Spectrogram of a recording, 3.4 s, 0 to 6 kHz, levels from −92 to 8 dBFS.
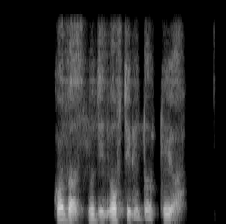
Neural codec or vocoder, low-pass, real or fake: autoencoder, 48 kHz, 32 numbers a frame, DAC-VAE, trained on Japanese speech; 5.4 kHz; fake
